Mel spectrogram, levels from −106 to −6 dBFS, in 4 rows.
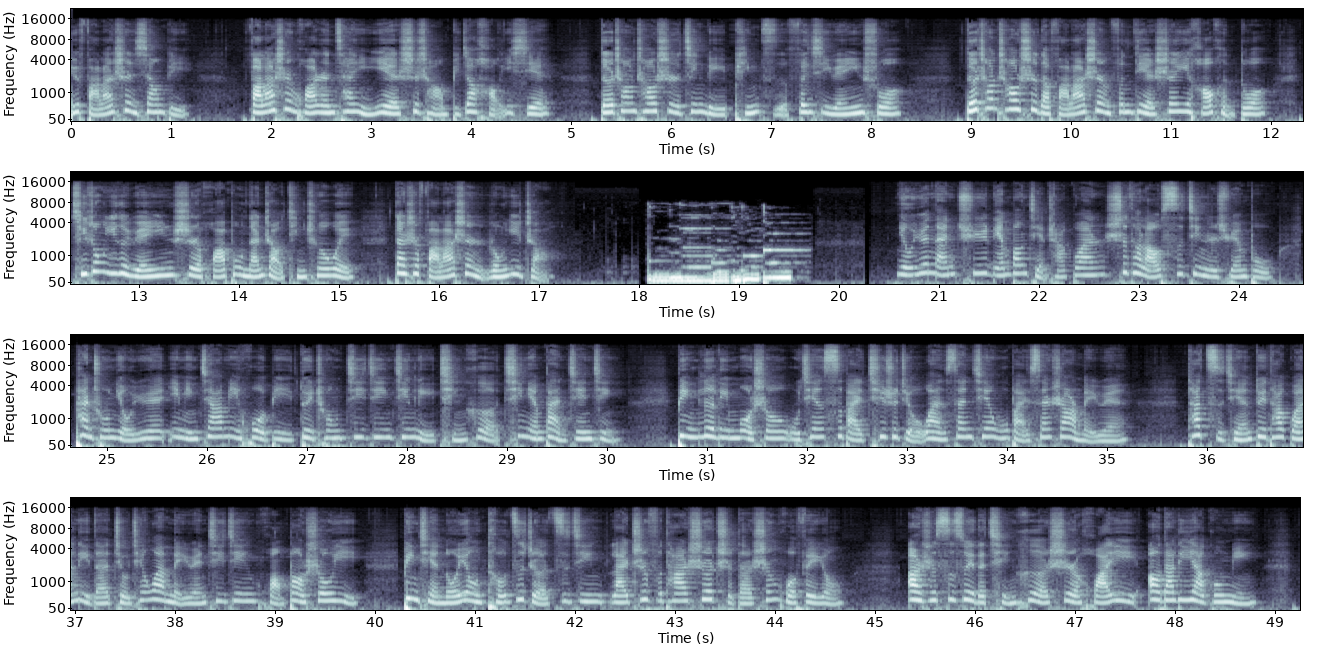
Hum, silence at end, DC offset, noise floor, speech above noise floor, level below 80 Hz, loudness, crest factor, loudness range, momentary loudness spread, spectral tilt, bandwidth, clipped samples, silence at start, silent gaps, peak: none; 0.05 s; under 0.1%; -53 dBFS; 33 dB; -30 dBFS; -21 LUFS; 20 dB; 7 LU; 10 LU; -5.5 dB/octave; 16 kHz; under 0.1%; 0 s; 20.26-20.30 s; 0 dBFS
